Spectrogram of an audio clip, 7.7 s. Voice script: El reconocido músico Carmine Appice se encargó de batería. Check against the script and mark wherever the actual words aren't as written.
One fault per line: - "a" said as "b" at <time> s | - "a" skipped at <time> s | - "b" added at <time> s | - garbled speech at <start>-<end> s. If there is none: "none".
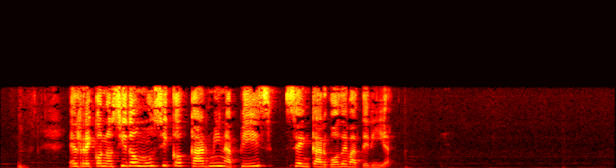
none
